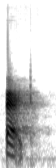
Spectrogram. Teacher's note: इन sounds को produce करते हुए पहले एयर फ्लो कंप्लीटली क्लोज हो जाता है, फिर अचानक से उसका सडन रिलीज होता है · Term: प्लॉसिव्स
